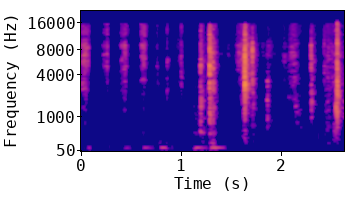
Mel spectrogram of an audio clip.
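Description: Scissors cut open a plastic package during a crafting grab-bag unboxing, making a close, quiet run of sharp snips and clicks in an uneven rhythm with short pauses.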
